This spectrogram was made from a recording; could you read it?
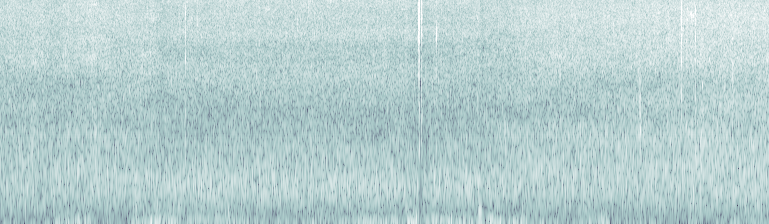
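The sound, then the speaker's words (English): Steady, loud wind buffeting a microphone outdoors on a walk by an old stone bridge, a dense rumbling roar heavy in the low end that runs unbroken throughout, with a few brief sharper gusts and thumps and no voices. “And now it's windy.”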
